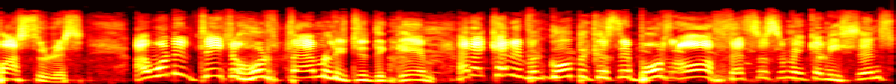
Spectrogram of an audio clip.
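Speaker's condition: No condition

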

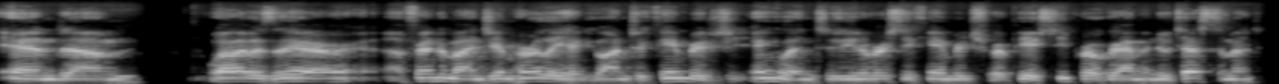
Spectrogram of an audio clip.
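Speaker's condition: Parkinson's; still teaching and speaking publicly

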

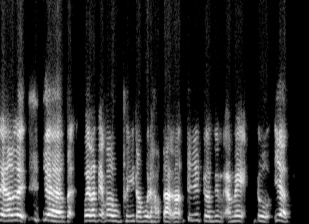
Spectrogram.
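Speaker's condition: Cerebral palsy; speech impairment

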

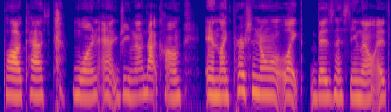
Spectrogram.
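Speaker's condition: Spastic cerebral palsy, mixed, mostly spastic

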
